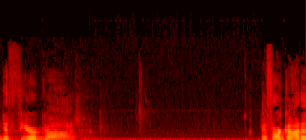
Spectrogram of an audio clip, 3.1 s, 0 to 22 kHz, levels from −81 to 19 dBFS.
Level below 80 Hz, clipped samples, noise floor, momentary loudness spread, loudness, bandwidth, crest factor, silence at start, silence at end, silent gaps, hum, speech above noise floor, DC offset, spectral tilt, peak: -52 dBFS; under 0.1%; -50 dBFS; 25 LU; -29 LUFS; 20 kHz; 20 dB; 0 s; 0 s; none; none; 23 dB; under 0.1%; -4.5 dB/octave; -10 dBFS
